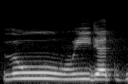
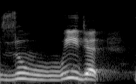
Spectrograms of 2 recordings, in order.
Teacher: فوراً زا کو واو ساکن کے ساتھ ملانا ہے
